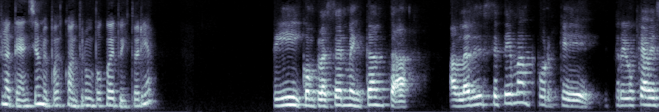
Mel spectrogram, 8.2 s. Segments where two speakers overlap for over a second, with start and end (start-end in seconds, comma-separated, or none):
none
